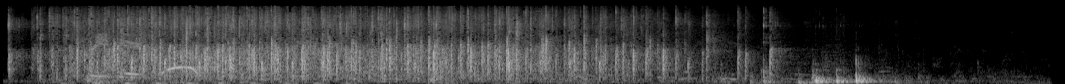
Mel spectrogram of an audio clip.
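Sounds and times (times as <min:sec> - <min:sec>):
audience applause: 0:00.0 - 0:08.6.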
